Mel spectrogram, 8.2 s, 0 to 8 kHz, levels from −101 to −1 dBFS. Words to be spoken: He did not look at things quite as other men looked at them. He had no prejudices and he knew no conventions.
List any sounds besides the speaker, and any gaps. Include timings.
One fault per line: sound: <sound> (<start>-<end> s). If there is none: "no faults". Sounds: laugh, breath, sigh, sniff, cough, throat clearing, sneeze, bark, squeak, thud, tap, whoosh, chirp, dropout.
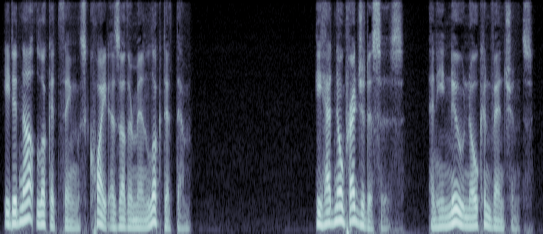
no faults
